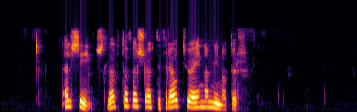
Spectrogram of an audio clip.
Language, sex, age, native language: Icelandic, female, 40-49, Icelandic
